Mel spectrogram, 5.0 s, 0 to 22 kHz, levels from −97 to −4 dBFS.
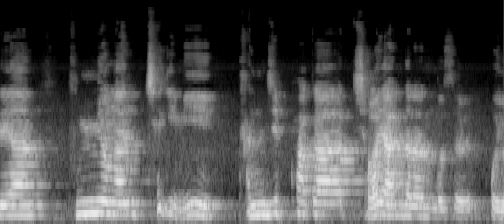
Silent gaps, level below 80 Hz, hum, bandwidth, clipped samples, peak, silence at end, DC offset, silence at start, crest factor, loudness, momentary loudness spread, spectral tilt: none; -62 dBFS; none; 9.8 kHz; under 0.1%; 0 dBFS; 0 s; under 0.1%; 0 s; 18 dB; -20 LUFS; 9 LU; -6 dB/octave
